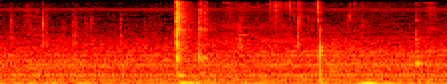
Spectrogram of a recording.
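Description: A few separate computer keyboard keystrokes, sharp clicks scattered through about a second.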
